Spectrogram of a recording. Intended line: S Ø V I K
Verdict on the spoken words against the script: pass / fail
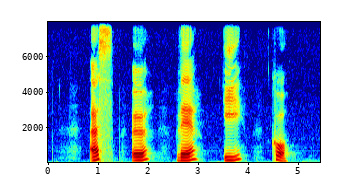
pass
